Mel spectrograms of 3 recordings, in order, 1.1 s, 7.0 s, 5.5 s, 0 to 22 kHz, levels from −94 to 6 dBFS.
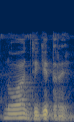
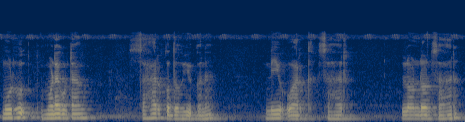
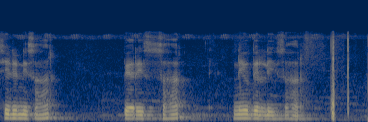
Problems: background conversations at intervals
